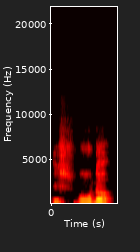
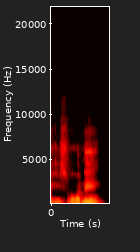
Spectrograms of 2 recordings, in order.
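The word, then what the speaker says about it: ich wohne: consonant E is coming, the pronunciation will be like this: Ishvona. Okay? It will not be Ishvone. No, it will be Ishvona. Okay?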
